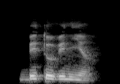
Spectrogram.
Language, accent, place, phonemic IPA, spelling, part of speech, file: French, France, Lyon, /be.tɔ.ve.njɛ̃/, beethovénien, adjective, LL-Q150 (fra)-beethovénien.wav
- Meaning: Beethovenian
